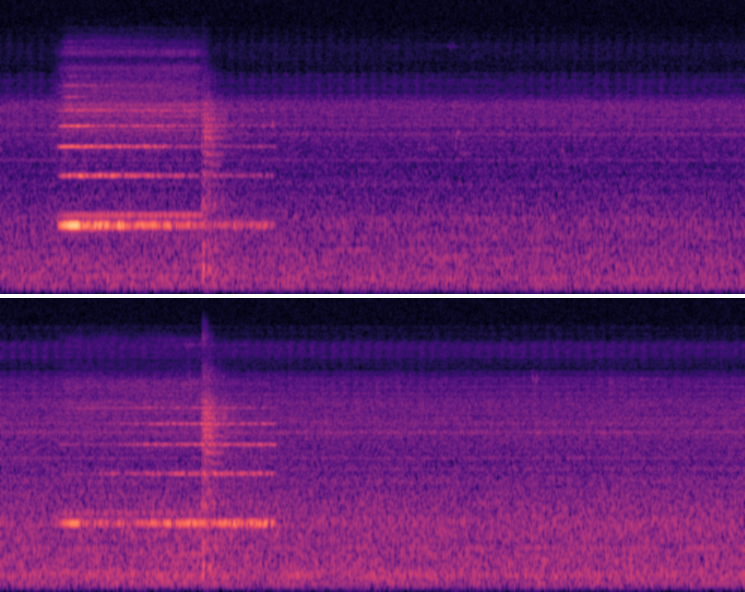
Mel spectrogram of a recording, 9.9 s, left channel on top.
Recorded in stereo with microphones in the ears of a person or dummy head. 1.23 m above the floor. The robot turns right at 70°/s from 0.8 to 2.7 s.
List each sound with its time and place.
0.8 s a violin: 85° left; by 3.7 s 140° right
2.7 s a gunshot: 15° right (ahead or behind)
